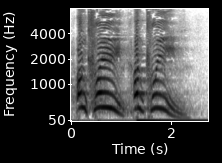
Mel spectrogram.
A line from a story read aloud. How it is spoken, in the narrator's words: yell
